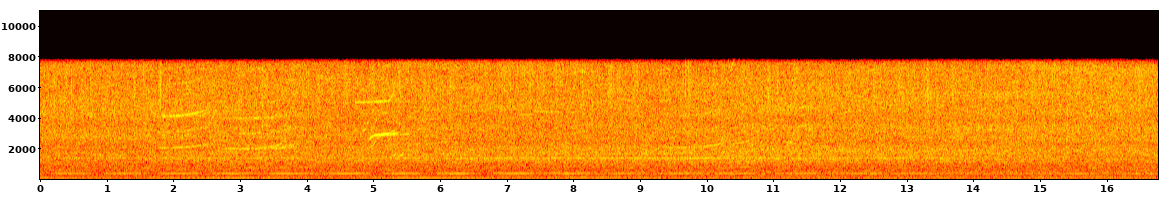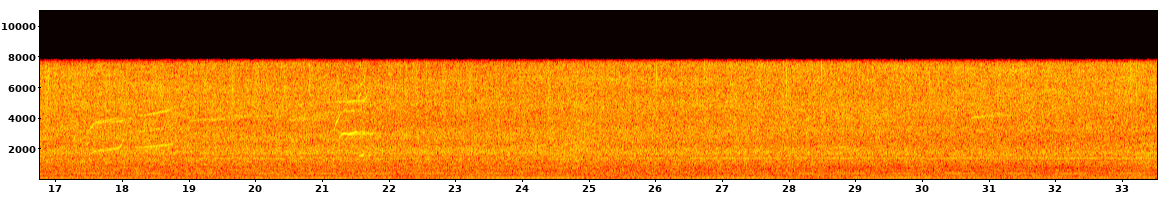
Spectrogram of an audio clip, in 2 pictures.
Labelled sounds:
1.7	2.6	killer whale, southern resident, 1.2 to 4.9 kHz
4.7	5.5	killer whale, southern resident, 1.6 to 5.6 kHz
9.9	10.8	killer whale, southern resident, 1.6 to 3.1 kHz
17.4	18.8	killer whale, southern resident, 1.7 to 4.6 kHz
21.1	21.8	killer whale, southern resident, 1.5 to 6.0 kHz
30.7	31.2	killer whale, southern resident, 4.0 to 5.2 kHz

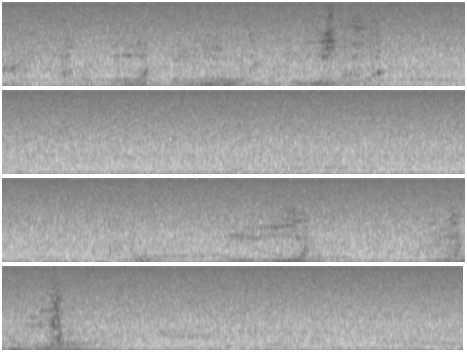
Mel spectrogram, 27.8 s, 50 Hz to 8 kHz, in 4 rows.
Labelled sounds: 1.7	2.1	humpback whale, 1.1 to 1.2 kHz
4.7	5.5	humpback whale, 1.8 to 3.4 kHz
17.3	18.3	humpback whale, 0.83 to 1.5 kHz

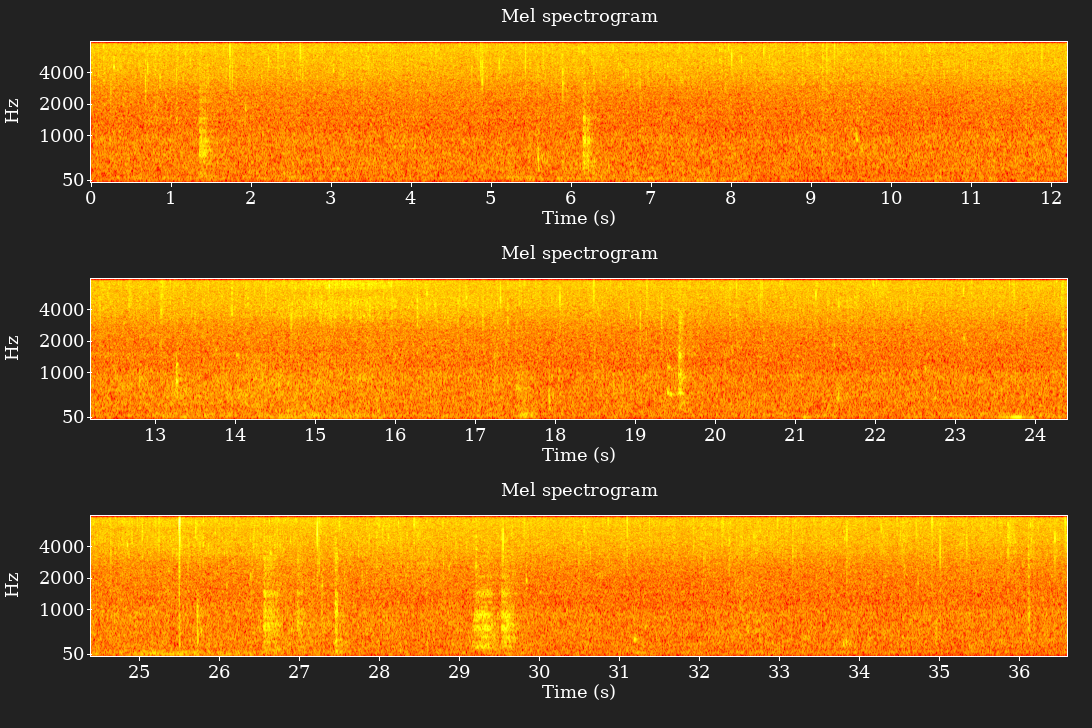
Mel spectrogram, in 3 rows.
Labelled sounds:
29.2	29.4	croaking sound likely from a nearby submerged object, 1.3 to 1.6 kHz

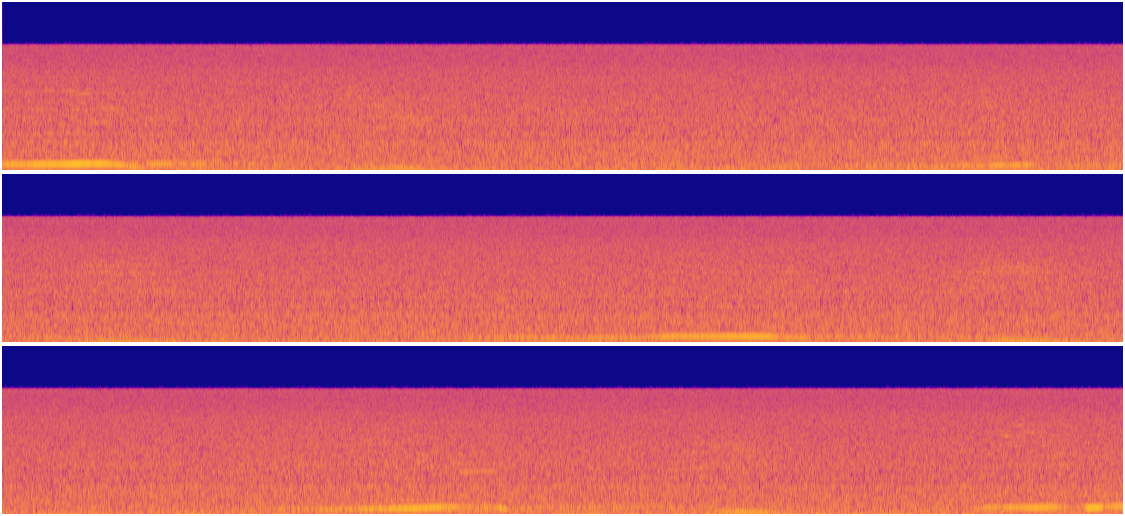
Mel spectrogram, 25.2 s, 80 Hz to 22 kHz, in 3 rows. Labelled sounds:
20.2	20.5	humpback whale, 1.0 to 1.1 kHz

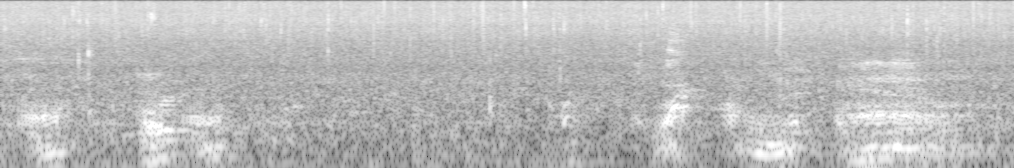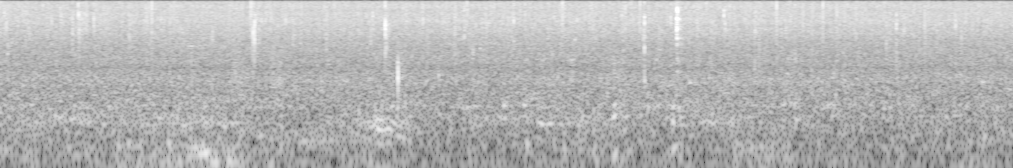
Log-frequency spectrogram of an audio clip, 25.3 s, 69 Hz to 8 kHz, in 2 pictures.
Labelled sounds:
1.7	2.0	humpback whale, 0.84 to 1.1 kHz
10.6	11.2	humpback whale, 1.1 to 1.5 kHz

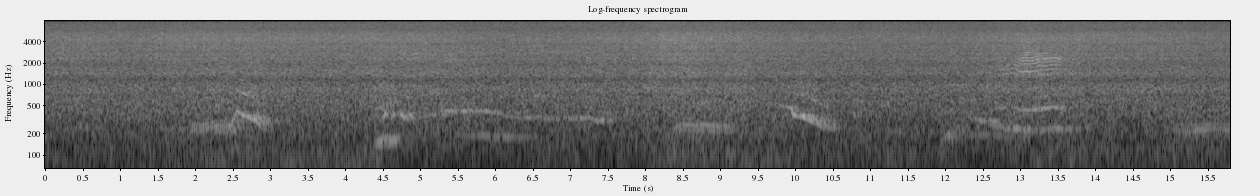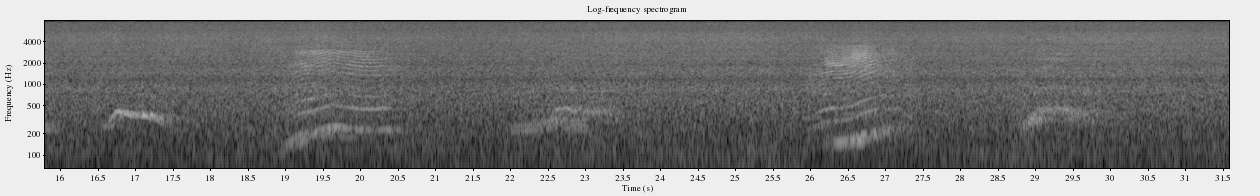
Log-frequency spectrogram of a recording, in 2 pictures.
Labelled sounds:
12.9	13.6	humpback whale, 1.5 to 2.6 kHz
19.1	20.2	humpback whale, 1.8 to 3.1 kHz
26.2	26.6	humpback whale, 1.8 to 2.2 kHz

